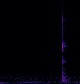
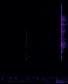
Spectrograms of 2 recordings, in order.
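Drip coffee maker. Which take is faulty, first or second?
first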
